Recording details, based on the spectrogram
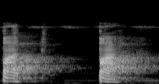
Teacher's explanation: olha esse P, bilabial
